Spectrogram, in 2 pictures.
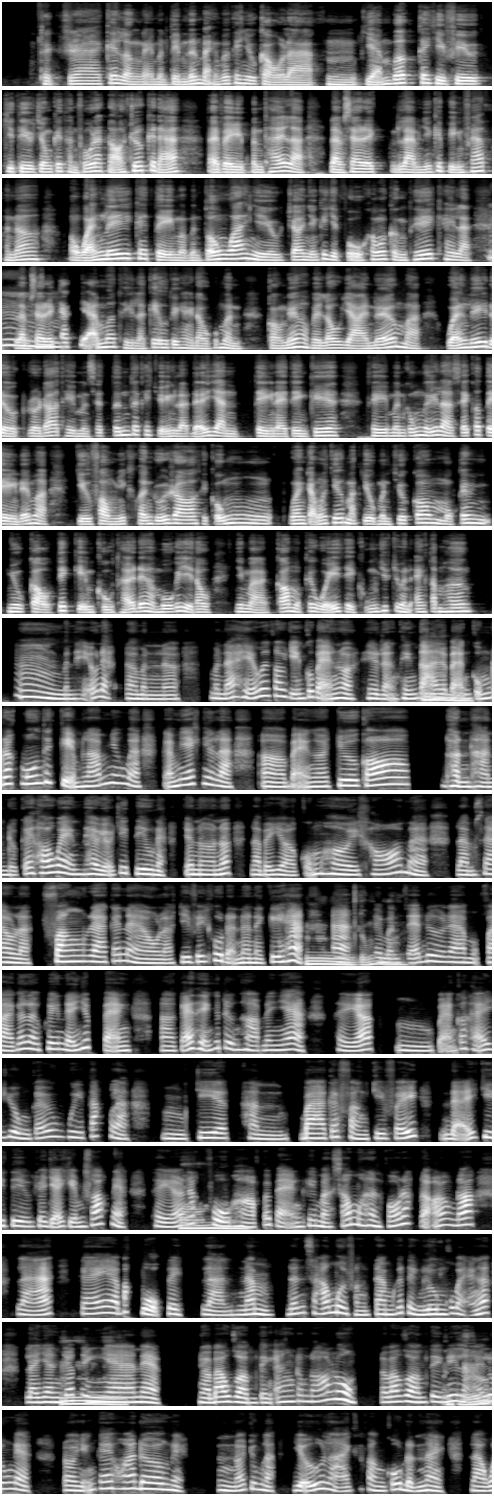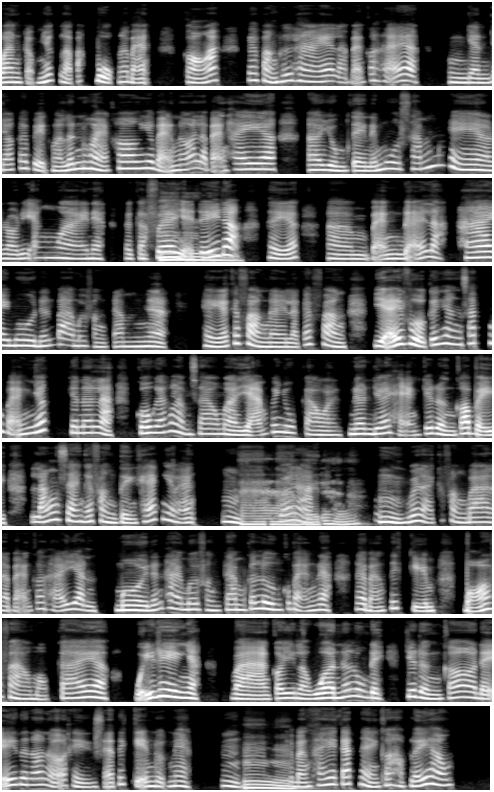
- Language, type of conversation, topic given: Vietnamese, advice, Làm thế nào để tiết kiệm khi sống ở một thành phố có chi phí sinh hoạt đắt đỏ?
- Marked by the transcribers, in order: tapping; other background noise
